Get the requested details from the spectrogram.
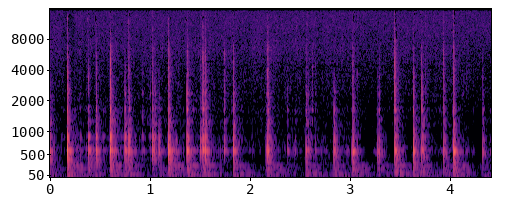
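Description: Fingertips of both hands tap and drum near the top edge of a medium, flat whiteboard with a melamine-type surface and a plastic-edged frame, a solid thin panel lying on a table. A quick, uneven run of short, dry knocks each carries a hollow, woody tone around 590 Hz that dies away almost instantly.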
